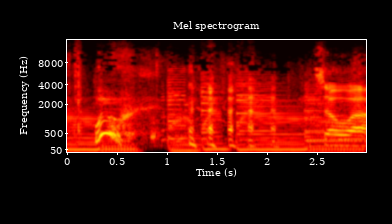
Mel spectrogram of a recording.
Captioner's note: laughs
